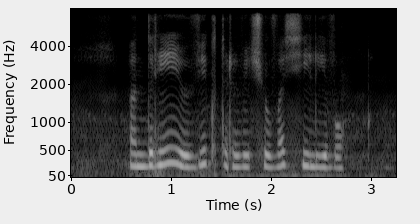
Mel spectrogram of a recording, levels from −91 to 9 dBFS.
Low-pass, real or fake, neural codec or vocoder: 7.2 kHz; fake; codec, 24 kHz, 1.2 kbps, DualCodec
